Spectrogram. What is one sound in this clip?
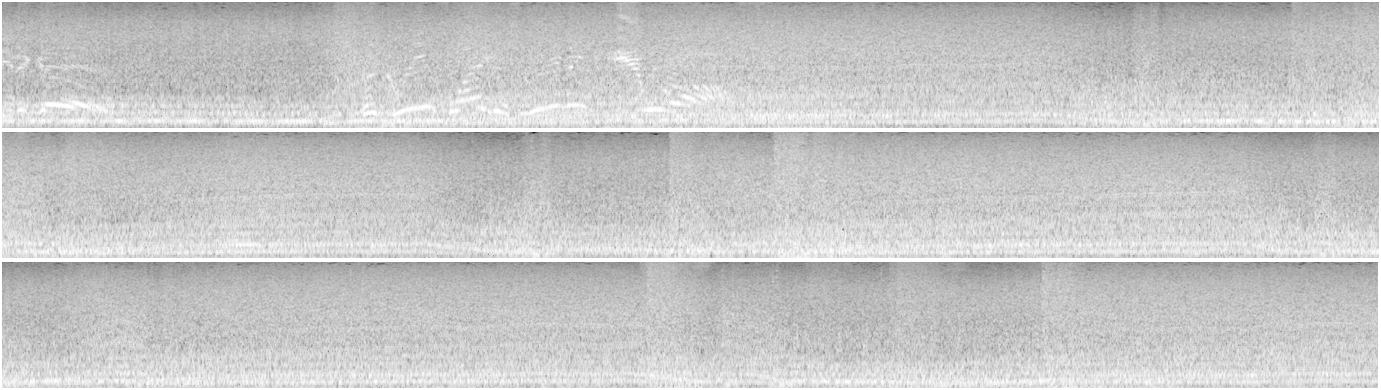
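A race car engine roars, rising and falling in pitch as it shifts gears.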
